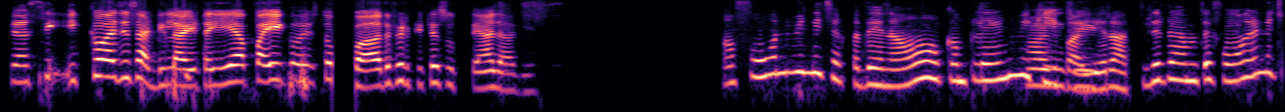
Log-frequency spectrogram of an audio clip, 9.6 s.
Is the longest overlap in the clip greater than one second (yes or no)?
no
